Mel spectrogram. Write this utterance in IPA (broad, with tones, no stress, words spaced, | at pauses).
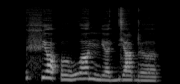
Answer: fʲɒ˦ʔʊ˨ wʌ˦nʲɜ˨ dʲɑ˧ɖə˨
